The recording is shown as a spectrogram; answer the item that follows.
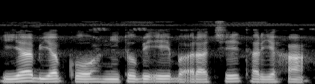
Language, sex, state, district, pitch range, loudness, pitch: Garo, male, Meghalaya, South Garo Hills, 120-135 Hz, -17 LUFS, 125 Hz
